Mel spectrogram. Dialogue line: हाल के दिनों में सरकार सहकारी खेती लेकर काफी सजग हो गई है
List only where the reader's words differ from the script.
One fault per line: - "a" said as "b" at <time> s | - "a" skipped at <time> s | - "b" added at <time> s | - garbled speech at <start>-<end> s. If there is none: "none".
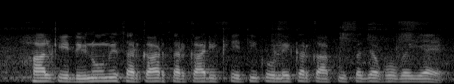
- "को" added at 2.6 s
